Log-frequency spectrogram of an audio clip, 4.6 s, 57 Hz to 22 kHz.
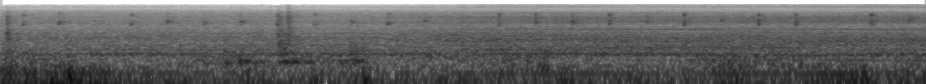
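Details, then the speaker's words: Honda Element, 161 on the odometer, running: quick high chirps repeat steadily, worse when hot and on acceleration. A brand-new aftermarket tensioner with an aftermarket belt is slipping. "Now, the tensioner in this thing is brand new. But it's just driving me nuts, and the belt is an aftermarket belt, so it doesn't help."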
